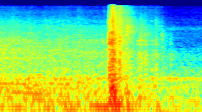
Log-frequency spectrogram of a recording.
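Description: A single sharp thump about a second in, over a steady low hum.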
